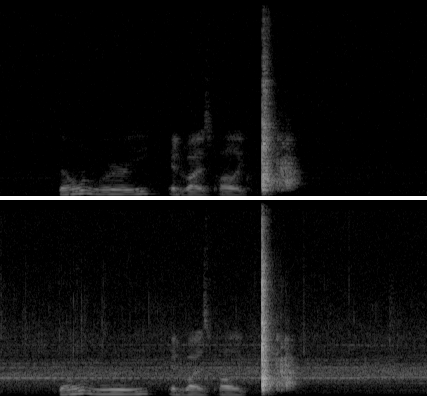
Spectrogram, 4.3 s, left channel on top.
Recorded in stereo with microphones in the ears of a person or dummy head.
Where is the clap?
80° right, 1.0 m.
